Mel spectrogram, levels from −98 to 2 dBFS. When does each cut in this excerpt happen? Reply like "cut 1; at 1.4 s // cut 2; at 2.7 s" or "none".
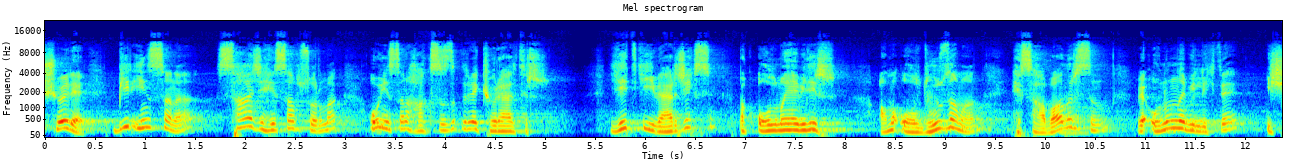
none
